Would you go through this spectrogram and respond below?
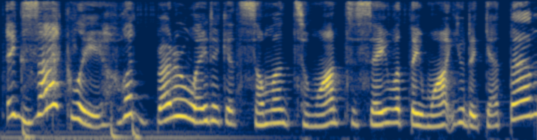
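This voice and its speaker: A woman voicing a cheeky, excitable young male bard from a fantasy game in a theatrical, chirpy manner, with music behind. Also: high-pitched, normal speed. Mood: emphatic.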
